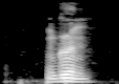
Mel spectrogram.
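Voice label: "гын", Komi, male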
